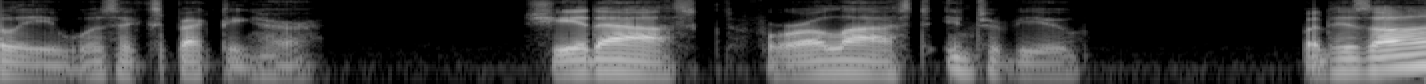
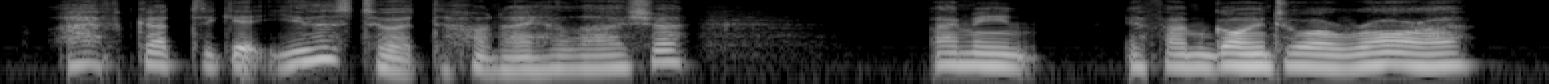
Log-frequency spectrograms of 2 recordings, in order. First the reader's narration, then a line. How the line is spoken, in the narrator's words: she smiled weakly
